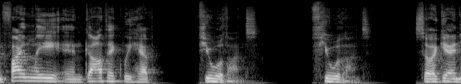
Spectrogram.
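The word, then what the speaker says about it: þiudans: So again, you can hear how I'm pronouncing it as a single, almost like a single cluster, not really a single vowel, but two vowels, which just makes up a single nucleus.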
